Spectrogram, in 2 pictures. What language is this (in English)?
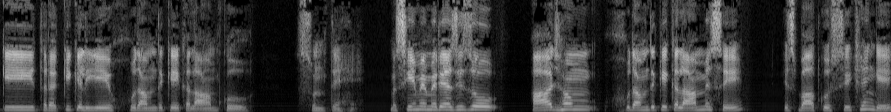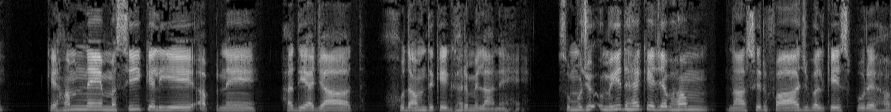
Urdu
